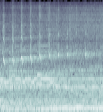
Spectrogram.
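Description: Live band music from a Bihu song, an instrumental passage with regular drum strikes, sustained low notes and a high held melody line that rises slightly.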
